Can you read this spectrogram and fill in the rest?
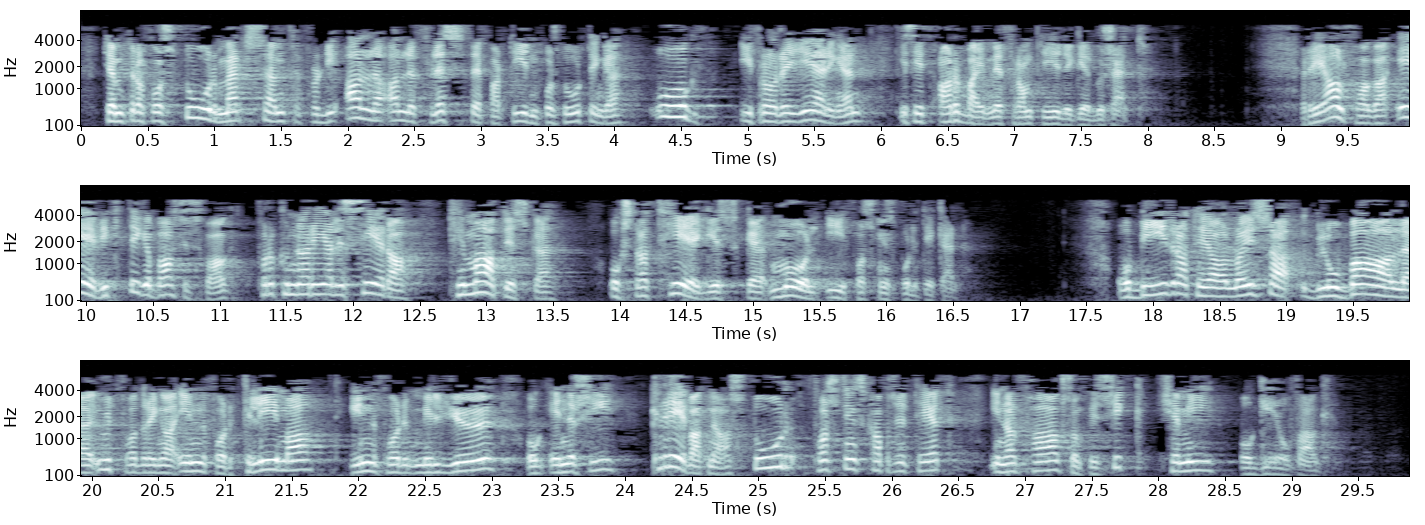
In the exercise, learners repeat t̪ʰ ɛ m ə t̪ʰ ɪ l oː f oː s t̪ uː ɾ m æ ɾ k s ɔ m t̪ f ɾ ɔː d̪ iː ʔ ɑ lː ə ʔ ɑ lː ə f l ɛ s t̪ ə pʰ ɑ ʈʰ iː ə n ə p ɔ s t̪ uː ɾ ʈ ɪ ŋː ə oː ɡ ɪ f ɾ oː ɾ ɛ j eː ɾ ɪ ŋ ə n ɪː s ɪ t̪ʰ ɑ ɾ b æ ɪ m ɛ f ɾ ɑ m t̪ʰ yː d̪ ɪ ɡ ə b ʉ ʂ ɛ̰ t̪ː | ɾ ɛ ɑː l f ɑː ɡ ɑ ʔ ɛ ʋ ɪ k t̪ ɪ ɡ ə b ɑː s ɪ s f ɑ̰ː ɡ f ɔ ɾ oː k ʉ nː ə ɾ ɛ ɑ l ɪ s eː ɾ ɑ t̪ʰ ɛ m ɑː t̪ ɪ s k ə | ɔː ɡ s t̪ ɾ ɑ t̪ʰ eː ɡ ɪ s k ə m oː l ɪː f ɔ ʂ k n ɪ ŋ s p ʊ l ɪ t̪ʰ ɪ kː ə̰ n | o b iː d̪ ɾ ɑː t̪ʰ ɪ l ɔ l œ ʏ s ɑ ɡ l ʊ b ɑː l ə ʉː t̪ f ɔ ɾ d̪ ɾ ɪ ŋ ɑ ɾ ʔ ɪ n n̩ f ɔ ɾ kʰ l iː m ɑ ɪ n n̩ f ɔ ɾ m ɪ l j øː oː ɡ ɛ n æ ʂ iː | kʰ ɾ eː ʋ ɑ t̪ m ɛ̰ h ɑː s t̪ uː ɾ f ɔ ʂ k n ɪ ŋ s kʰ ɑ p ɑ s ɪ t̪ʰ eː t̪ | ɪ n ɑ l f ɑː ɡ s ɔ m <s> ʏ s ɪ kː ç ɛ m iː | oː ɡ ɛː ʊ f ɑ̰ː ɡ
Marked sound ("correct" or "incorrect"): incorrect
